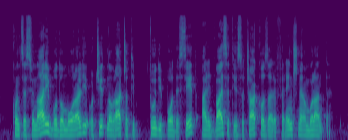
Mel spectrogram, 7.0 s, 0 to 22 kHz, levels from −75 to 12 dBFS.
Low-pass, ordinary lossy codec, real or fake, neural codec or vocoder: 14.4 kHz; none; fake; vocoder, 44.1 kHz, 128 mel bands every 512 samples, BigVGAN v2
